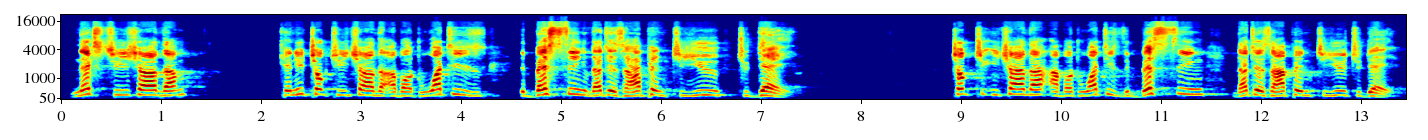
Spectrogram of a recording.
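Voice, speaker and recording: A man's voice: sits high, a little slow. A man facilitating an interactive conference workshop, encouraging the audience and repeating his key phrases. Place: large conference hall. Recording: reverberant conference hall.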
